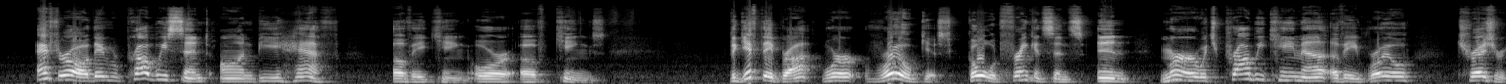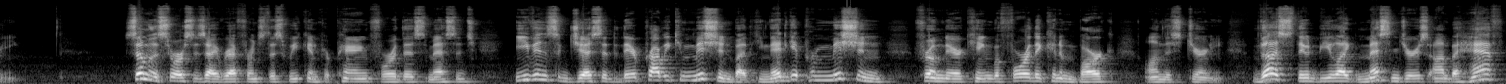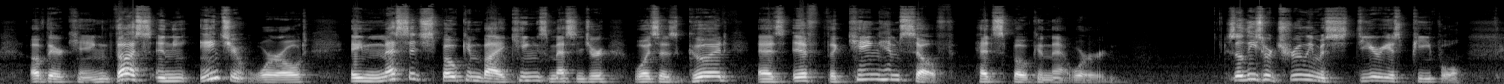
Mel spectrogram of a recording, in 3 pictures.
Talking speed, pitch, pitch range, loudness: 150 wpm, 155 Hz, 130-200 Hz, -13 LUFS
